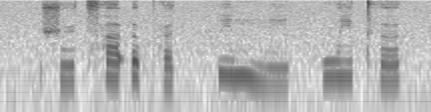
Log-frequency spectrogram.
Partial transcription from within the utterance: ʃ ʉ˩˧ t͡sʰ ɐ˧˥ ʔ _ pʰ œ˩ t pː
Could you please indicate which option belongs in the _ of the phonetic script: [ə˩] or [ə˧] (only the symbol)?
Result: ə˩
